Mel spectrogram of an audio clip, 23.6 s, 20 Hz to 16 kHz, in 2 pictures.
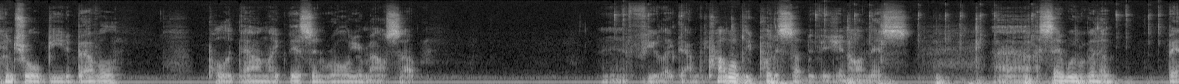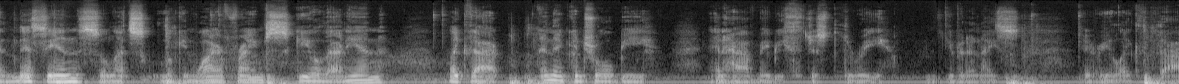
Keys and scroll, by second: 7.3 alt+a, 7.6 z, 10.9 ctrl+r, 12.3 KP_1, 13.4 z, 14.4 s, 17.0 ctrl+b, 21.9 alt+a, 23.2 z.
